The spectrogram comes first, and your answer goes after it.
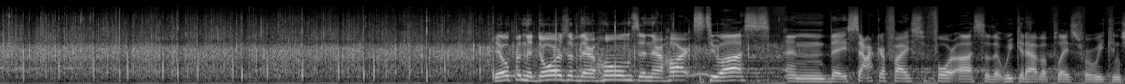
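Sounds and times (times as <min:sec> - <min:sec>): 
audience applauding: 0:00.0 - 0:07.7
speech: 0:04.9 - 0:11.2.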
